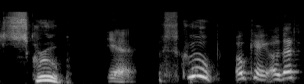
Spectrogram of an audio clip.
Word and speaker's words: Scroop: It's pronounced Scroop.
